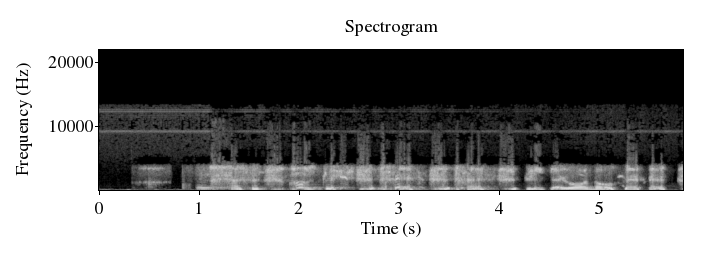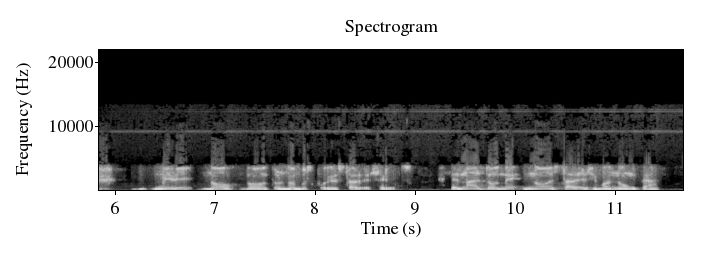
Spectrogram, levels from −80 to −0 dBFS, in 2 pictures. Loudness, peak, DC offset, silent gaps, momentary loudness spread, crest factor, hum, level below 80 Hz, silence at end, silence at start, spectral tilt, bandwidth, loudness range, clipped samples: -19 LUFS; -4 dBFS; under 0.1%; none; 7 LU; 14 dB; none; -52 dBFS; 0.2 s; 0 s; -4.5 dB/octave; 13.5 kHz; 1 LU; under 0.1%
